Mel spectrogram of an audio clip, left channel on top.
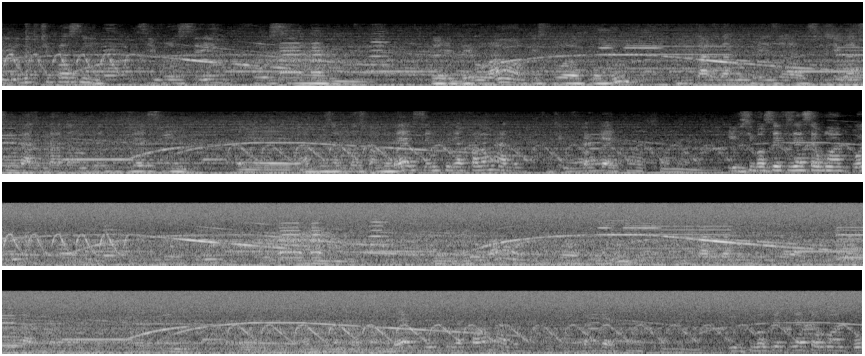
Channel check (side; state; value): right; noise; hiss, 1 dB below the sound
